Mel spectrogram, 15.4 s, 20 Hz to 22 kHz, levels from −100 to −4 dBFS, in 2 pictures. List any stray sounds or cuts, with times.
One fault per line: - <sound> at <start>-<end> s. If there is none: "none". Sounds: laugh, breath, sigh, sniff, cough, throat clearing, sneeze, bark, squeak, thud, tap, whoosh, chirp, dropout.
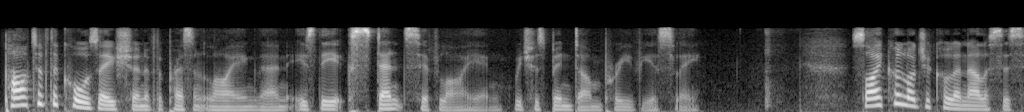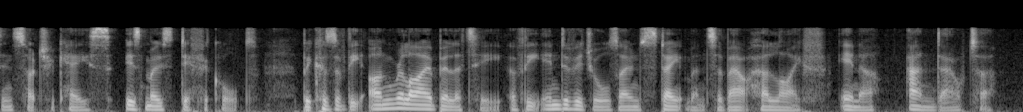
- tap at 5.7-5.9 s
